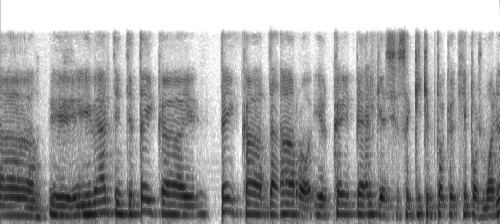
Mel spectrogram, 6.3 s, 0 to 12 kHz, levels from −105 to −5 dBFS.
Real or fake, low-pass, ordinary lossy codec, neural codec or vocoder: real; 7.2 kHz; Opus, 64 kbps; none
